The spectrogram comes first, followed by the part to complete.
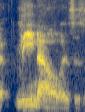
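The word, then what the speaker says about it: Li Nalas: is what Lee Now is that how you pronounce his name? Yeah, Lee Now is his name.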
